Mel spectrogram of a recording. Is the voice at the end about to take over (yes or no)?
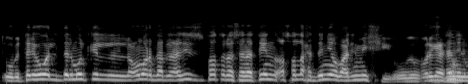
no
